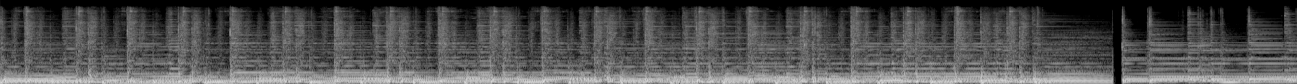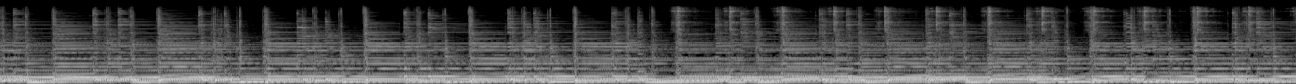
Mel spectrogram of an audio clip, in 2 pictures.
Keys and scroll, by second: 7.1 ctrl+alt+z, 17.1 ctrl+alt+z.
